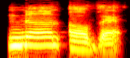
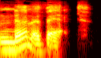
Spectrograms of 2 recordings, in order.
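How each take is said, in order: First: NONE OF THAT slowly, each word set apart; emphatic repeat. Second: Said in the usual way. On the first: Real, not acted. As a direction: drive home "None of that", word by word.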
